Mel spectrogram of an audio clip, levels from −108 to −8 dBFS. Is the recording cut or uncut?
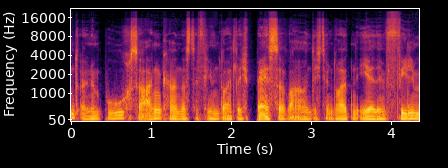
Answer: uncut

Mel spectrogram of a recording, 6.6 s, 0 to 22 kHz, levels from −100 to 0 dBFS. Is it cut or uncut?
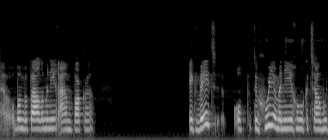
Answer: uncut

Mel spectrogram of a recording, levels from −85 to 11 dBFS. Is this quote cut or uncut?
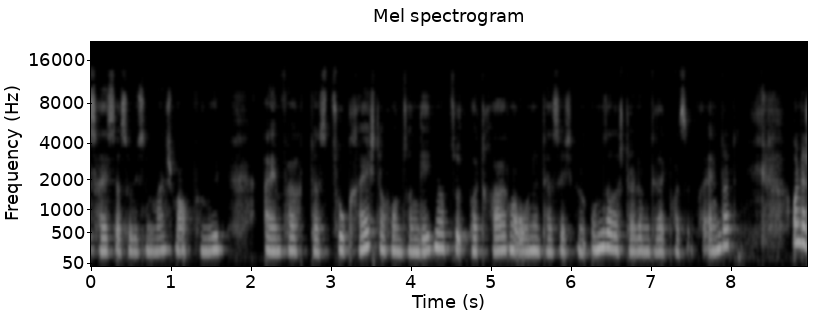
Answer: uncut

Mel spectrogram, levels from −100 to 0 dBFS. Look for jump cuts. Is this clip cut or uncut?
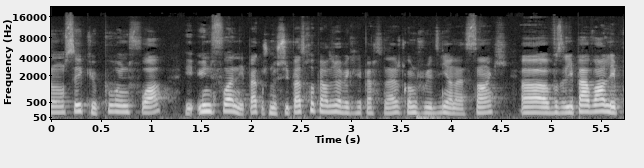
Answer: cut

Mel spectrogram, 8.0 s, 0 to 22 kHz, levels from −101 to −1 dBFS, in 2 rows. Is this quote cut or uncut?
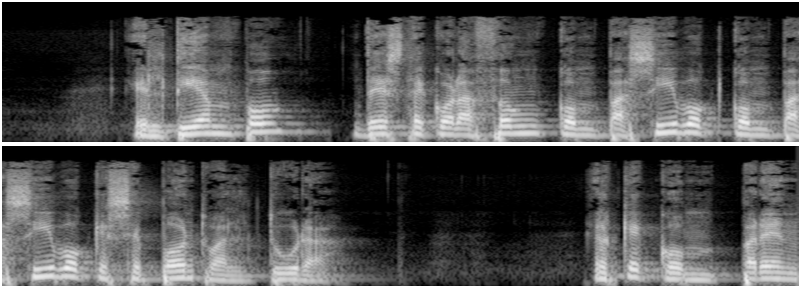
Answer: cut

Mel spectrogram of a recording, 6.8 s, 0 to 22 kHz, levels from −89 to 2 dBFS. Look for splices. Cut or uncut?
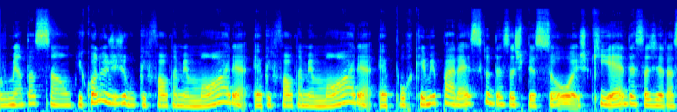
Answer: cut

